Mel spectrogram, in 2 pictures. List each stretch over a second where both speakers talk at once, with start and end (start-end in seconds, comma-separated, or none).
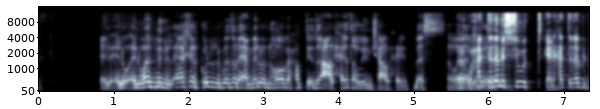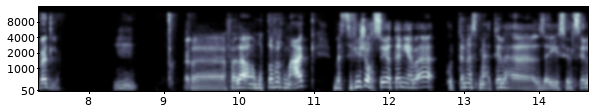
none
